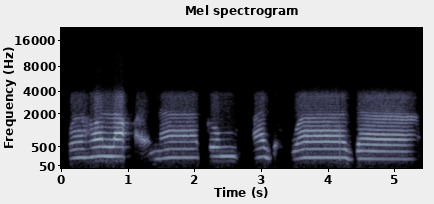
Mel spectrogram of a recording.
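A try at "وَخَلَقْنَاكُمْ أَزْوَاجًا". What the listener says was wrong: Wa khalaqnakum azwaja. Kurangnya kurang kol-kolah saja.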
